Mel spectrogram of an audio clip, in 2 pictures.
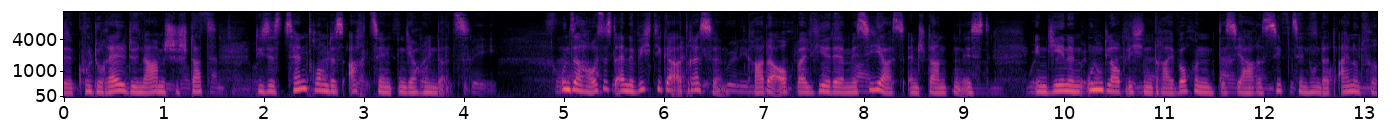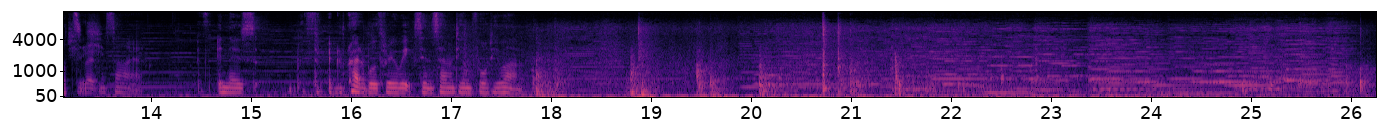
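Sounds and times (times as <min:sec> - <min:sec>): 
speech: 0:00.0 - 0:14.0, 0:14.6 - 0:18.2
18th-century wooden stairs creaking underfoot in a composer's house museum: 0:15.4 - 0:26.2.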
